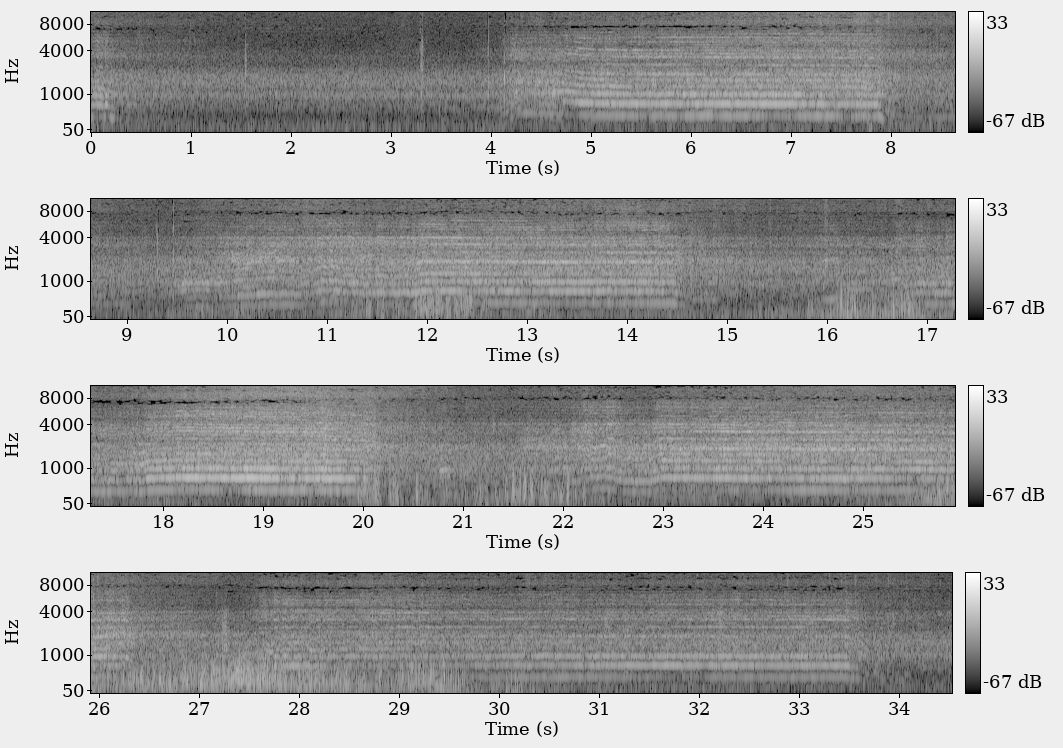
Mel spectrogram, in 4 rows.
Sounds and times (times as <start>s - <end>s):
Motorboat, speedboat: 0.0s - 34.5s.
